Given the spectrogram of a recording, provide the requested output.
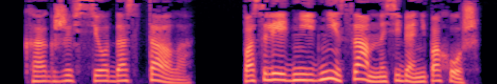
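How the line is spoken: Angry growl. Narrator (Russian): Рыкнул гневно, злясь

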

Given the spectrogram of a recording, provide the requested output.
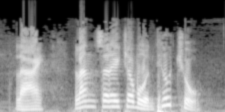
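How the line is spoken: Furious shout. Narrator (Vietnamese): Ngô Luyện, mặt hắn là khó nhìn đến cực điểm hét lớn

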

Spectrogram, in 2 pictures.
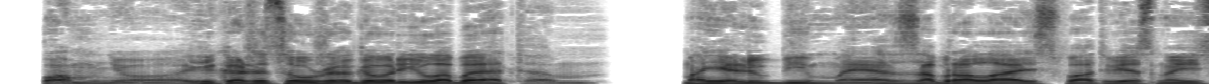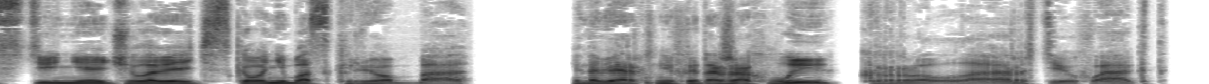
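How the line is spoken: Growling. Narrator (Russian): рыкнул Фенрис

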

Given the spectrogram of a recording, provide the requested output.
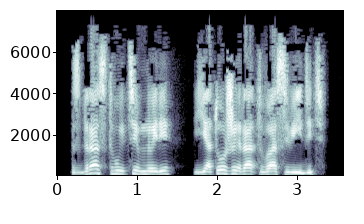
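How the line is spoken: Cold reply. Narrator (Russian): Холодно ответил я

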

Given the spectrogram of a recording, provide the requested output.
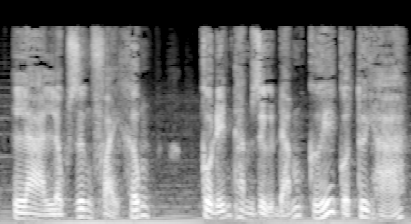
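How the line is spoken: Sneering question. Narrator (Vietnamese): cô ta khẽ nhếch miệng cười khẩy rồi hỏi tôi

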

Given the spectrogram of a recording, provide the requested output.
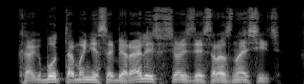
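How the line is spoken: Snort. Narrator (Russian): хмыкнул Мэдзи

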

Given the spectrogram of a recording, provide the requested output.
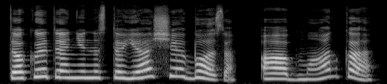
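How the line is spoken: Disappointed drawl. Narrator (Russian): разочарованно протянул Микава, еще один из четверых новичков в группе Черцея Сан Дицру

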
